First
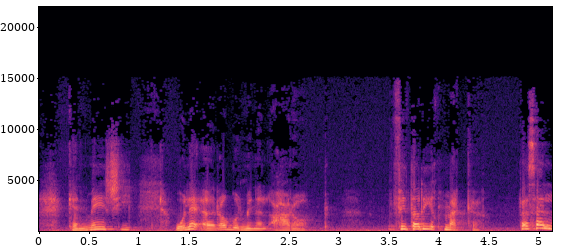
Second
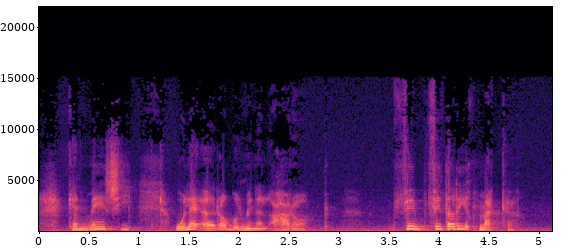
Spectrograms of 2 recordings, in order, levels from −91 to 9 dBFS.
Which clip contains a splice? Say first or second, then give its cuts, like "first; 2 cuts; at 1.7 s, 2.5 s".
first; 1 cut; at 3.5 s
